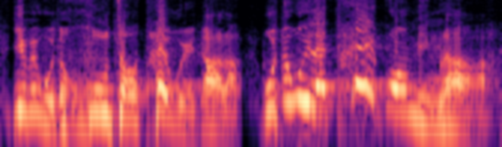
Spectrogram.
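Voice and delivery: building to a loud, high shout; preaching at full force. Real, not acted. Preaching climax, repeated refrain. (越讲越激昂的讲道高潮)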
